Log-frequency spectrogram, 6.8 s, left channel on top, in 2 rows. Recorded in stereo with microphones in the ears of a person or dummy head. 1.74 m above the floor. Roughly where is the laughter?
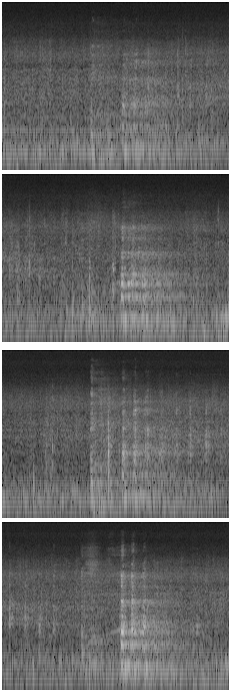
Right.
